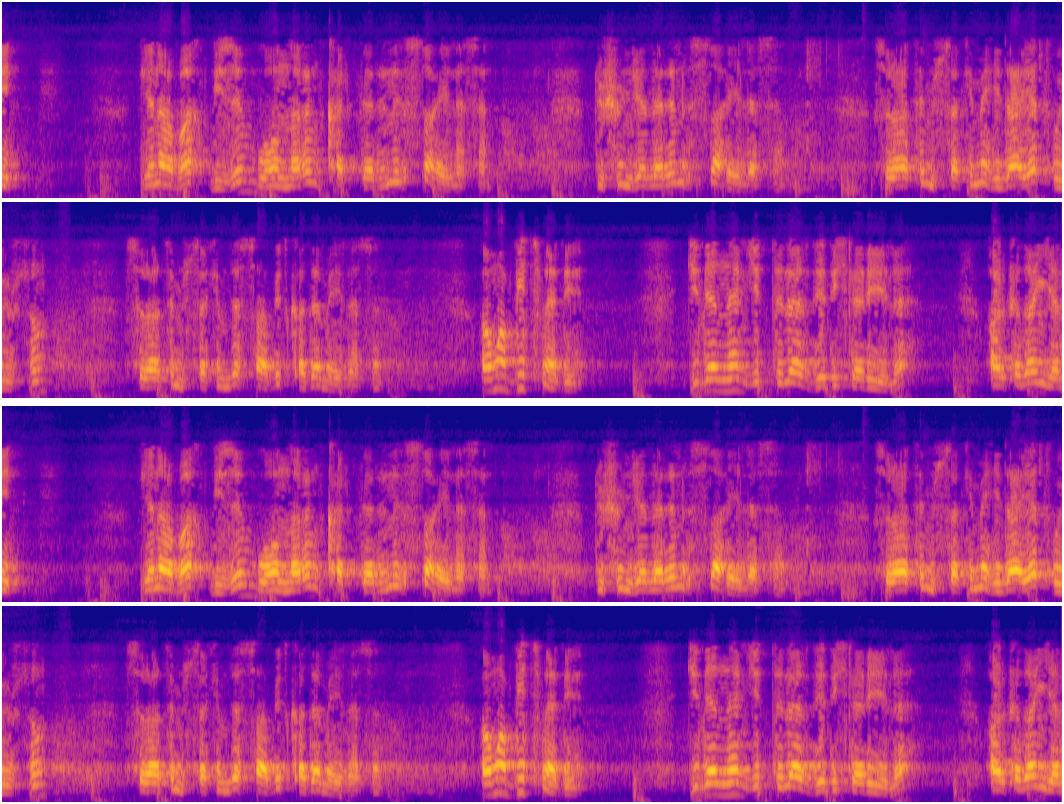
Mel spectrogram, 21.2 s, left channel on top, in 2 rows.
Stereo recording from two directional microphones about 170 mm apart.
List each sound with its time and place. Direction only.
1.4 s a man's voice: 15° left (ahead or behind)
